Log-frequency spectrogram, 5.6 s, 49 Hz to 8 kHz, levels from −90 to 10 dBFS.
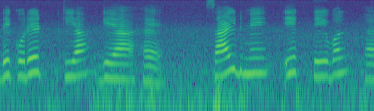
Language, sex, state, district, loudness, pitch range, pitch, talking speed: Hindi, female, Bihar, West Champaran, -18 LUFS, 235-280 Hz, 250 Hz, 95 wpm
